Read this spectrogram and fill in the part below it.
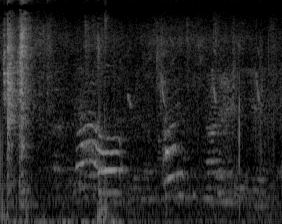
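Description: A hen clucks.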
